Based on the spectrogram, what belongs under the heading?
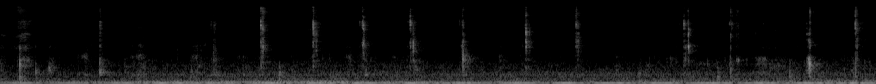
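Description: Close-up chewing of marinated pork ribs (dwaeji galbi), a run of sharp, irregular wet mouth clicks, about two a second, over a low steady hum.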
